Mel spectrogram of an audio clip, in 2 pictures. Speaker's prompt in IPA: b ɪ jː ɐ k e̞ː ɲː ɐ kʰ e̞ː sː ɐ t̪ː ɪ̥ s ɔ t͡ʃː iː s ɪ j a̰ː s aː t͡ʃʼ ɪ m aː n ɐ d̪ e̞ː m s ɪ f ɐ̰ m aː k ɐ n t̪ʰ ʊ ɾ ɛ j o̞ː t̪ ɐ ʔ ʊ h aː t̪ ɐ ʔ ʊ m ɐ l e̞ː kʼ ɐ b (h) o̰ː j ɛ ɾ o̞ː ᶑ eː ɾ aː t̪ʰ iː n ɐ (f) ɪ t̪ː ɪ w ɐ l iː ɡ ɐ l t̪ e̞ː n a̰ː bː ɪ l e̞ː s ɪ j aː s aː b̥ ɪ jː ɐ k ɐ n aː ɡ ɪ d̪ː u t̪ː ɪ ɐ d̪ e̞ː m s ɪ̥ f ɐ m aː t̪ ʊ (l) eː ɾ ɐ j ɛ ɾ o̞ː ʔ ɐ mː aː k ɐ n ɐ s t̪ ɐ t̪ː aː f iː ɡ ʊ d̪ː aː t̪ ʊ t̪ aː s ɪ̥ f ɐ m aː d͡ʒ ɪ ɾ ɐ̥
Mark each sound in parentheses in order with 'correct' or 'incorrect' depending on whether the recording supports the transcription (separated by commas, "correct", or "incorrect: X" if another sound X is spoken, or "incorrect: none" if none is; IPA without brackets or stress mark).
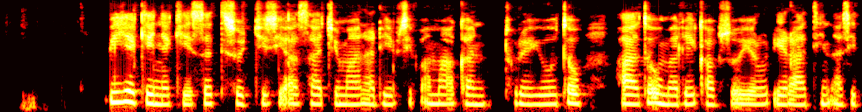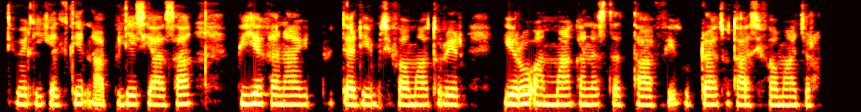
incorrect: s, incorrect: s, incorrect: ɾ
